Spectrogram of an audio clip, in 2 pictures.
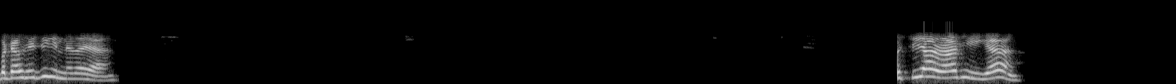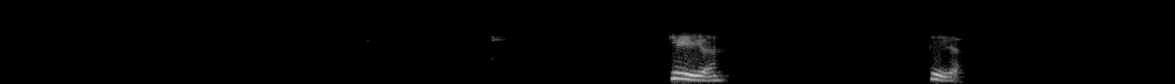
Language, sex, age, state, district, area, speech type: Dogri, female, 30-45, Jammu and Kashmir, Samba, urban, conversation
